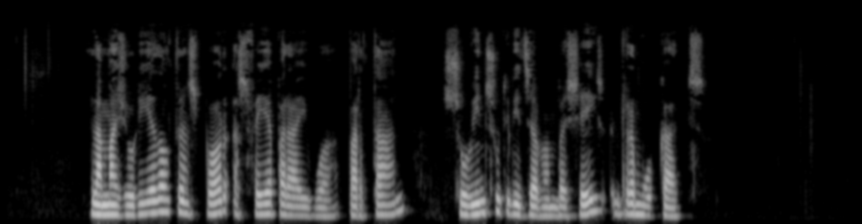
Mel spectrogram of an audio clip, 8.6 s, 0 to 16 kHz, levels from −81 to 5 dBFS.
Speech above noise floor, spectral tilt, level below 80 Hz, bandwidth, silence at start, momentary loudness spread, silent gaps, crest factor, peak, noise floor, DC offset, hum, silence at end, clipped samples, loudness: 55 dB; -6.5 dB/octave; -72 dBFS; 10 kHz; 0.9 s; 12 LU; none; 22 dB; 0 dBFS; -77 dBFS; under 0.1%; none; 1.6 s; under 0.1%; -22 LUFS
